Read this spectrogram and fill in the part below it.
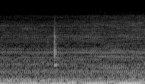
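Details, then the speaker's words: Non-branded split AC outdoor unit with a replaced compressor, near the end of gas charging, amperage now correct and heating well: a steady, even low hum with no knocks or rattles. Normal running. "तो इसके ampere भी अब ठीक आ गए हैं और रात भी हो गई है हमें और गैस भी इसकी पूरी हो गई है"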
